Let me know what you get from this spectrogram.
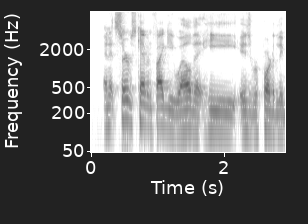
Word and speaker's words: Feige: Kevin Feige, Brian, I said it right. Kevin Feige has, thank you.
